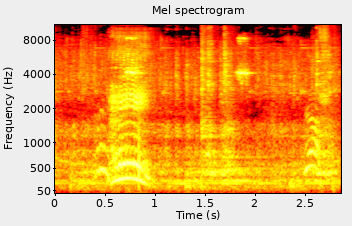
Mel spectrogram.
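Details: Goat in a village setting giving a single wavering bleat with a strongly harmonic, slightly rising-then-falling tone near the middle, followed by quieter rustling and a faint second call at the end; a steady low hum runs throughout.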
